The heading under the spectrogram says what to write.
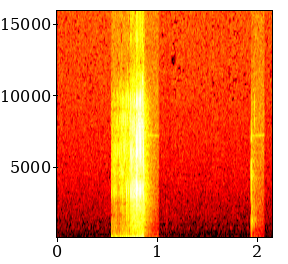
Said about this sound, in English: I'm going to go ahead and shuffle my cards.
